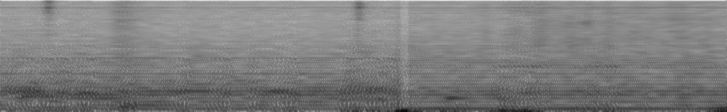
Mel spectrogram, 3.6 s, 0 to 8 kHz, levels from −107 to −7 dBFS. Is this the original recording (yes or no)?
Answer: no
